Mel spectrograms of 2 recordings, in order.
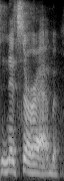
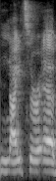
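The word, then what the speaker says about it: Nitzer Ebb: or ebb i've been i've been correcting people that it's nitsareb and douglas said knights are ebb on stage i couldn't handle it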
